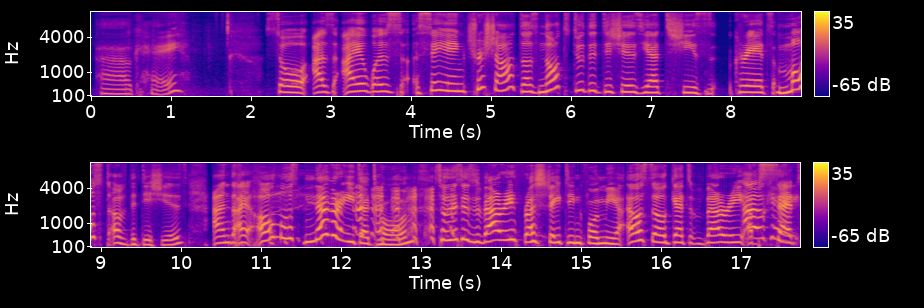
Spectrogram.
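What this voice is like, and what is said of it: Convincing put-on French accent. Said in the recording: “It's really all about the French accent anyway ... Your accent is surprisingly fantastic.”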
